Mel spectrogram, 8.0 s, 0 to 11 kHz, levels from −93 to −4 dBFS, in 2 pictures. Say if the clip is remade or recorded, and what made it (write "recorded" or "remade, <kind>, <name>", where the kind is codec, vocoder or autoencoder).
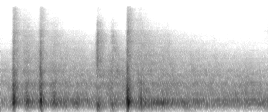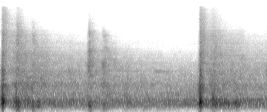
remade, vocoder, WaveNeXt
